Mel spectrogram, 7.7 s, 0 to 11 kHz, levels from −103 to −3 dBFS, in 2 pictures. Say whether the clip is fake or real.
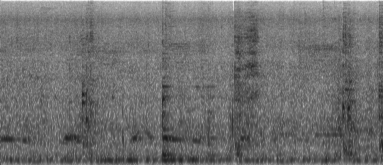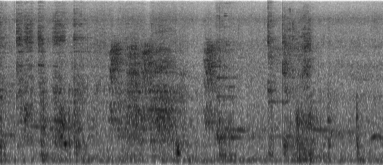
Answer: real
